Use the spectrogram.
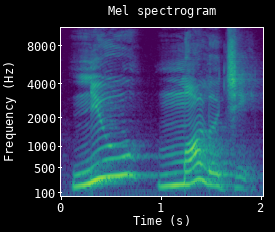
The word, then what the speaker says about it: pneumology: When you see PN in a word, the P is silent. PN says N. Let's go. Pneumonia, pneumonia. Pneumatic, pneumatic. Pneumology, pneumology.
